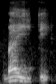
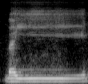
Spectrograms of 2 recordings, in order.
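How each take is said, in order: First: The word ends with a short final vowel. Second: The word stops on the final consonant. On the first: The recitation continues into the next word. "dibaca dengan wasal atau disambung" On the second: The recitation pauses at this word. "kalau diwakafkan bait"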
